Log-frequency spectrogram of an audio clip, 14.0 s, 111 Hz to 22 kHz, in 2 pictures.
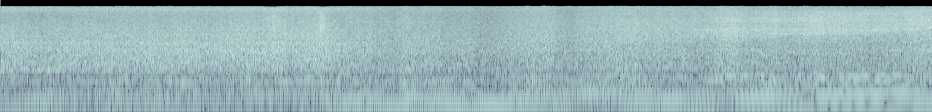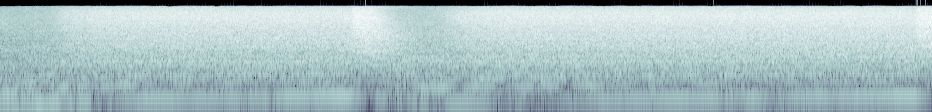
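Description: Turbocharged Astra 2.0 8-valve four-cylinder engine at 0.8 bar boost pulling hard on a dyno, heard from inside the car. The revs climb repeatedly, with drops in pitch at gear changes. From about seven seconds in a loud rushing hiss runs under the engine, with a short sharp hiss at the shift near ten seconds.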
